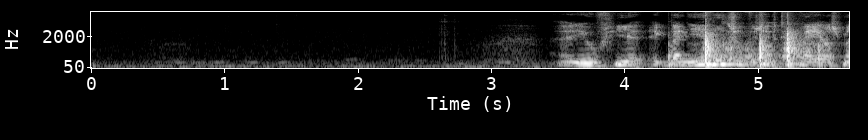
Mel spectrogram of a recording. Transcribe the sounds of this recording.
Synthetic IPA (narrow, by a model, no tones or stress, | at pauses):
ɛjəɦuftɦiːɹɪɡ̚bɛnɦiːɹnitsowvəɹzɪxtləkmejɑlˠsmɛ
